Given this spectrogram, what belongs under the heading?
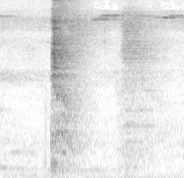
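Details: Simulated nursing-student demonstration of deep breathing and effective cough on a woman: after three deep breaths held, a single forceful voluntary cough to clear the airways.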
